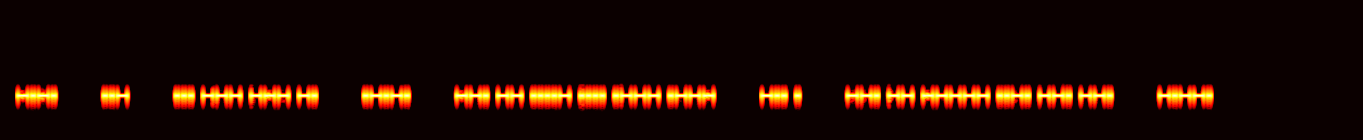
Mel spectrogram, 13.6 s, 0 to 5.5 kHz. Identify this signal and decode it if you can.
Morse code, heard as a keyed tone, about 36 wpm, 700 Hz. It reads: C U SOON <AR> GM4HJJ DE GM0FGG <KN>
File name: UK MASTER QSOs TRAINING / 35WPM / UK MASTER QSOs 0029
